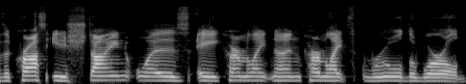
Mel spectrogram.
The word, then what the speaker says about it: Carmelite: No, caramel. C A R M L. Carmelite nuns.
